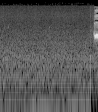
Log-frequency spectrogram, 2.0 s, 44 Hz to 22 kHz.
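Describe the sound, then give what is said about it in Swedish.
In a sports hall in Lund, Sweden, a single sharp, shrill starting whistle for a sprinter in the starting blocks, 60 metres away, cuts in loudly at the very end, following a couple of seconds of quiet, low indoor room noise. “Andra visslingen reser han sig upp och så startar han.”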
